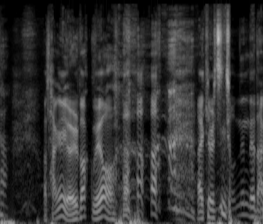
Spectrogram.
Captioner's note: laughs; laughs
